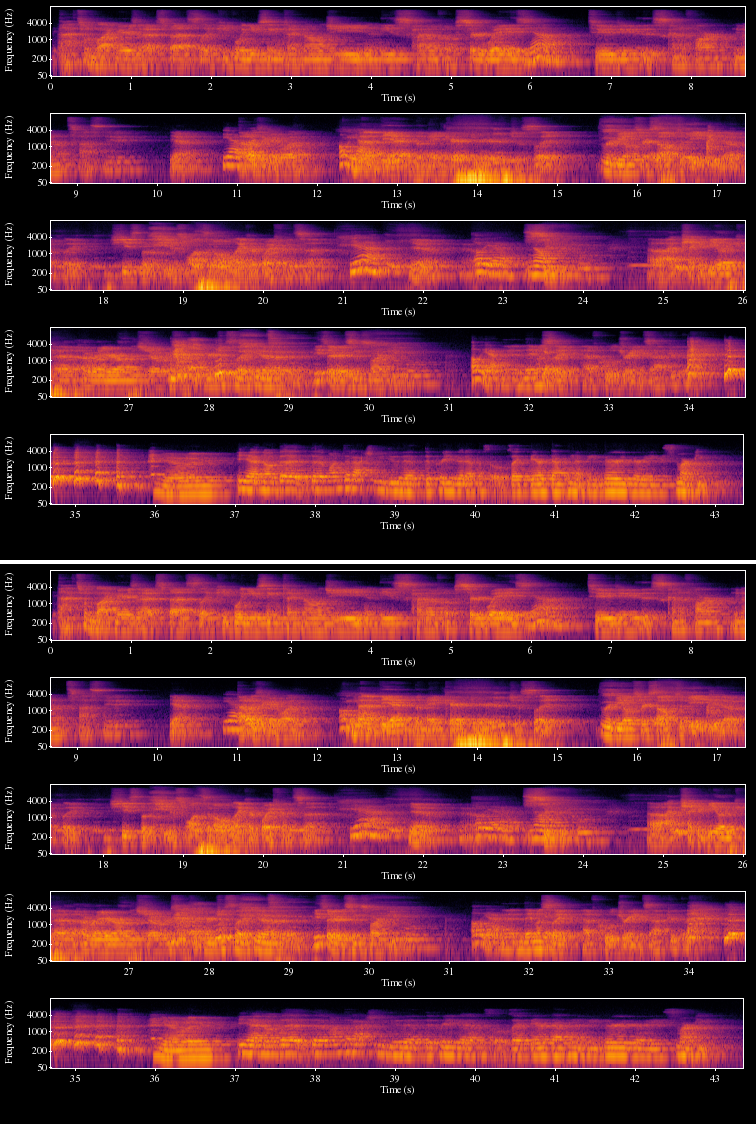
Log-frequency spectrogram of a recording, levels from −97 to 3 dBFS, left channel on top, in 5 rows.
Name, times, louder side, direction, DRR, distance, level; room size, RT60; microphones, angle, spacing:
voice 1, 0.1-6.0 6.7-9.6 10.2-10.4 11.0-11.8 12.4-14.9 15.5-17.7 18.0-20.7 21.8-22.1 22.4-22.7 23.3-24.4 24.8-30.6 31.6-34.3 35.0-35.1 36.0-36.7, right 2 dB, 65° right, -4 dB, 0.3 m, -27 dB
voice 2, 5.9-6.4 10.8-11.3 12.3-12.7 16.9-17.0 21.1-21.5 22.6-23.6 27.5-28.2 31.3-31.7 32.1-32.3 34.0-34.1 34.4-35.7 35.9-36.0 37.0-42.9, left 2 dB, 75° left, 2 dB, 0.4 m, -25 dB
sound 1, 11.7-11.8 12.3-15.0 15.5-18.2 18.5-19.8 20.2-20.5 20.9-22.2 22.6-22.9 23.5-24.0 24.6-26.5 26.8-29.5 29.9-30.5, equal, 15° left, 0.4 m, -29 dB
2.8 x 2.7 x 2.6 m, 1.2 s
head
